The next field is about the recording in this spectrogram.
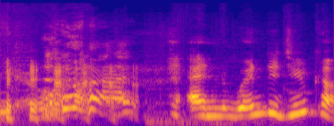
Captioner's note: laughs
